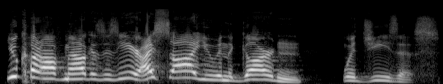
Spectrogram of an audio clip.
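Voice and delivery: loud, high opening that eases off toward the end; acted eyewitness calling him out; loud accusation. Acting out relative accusing Peter.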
